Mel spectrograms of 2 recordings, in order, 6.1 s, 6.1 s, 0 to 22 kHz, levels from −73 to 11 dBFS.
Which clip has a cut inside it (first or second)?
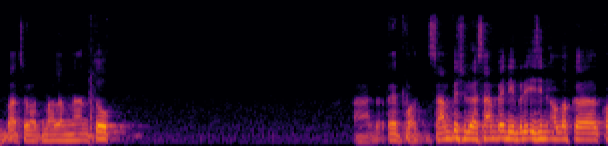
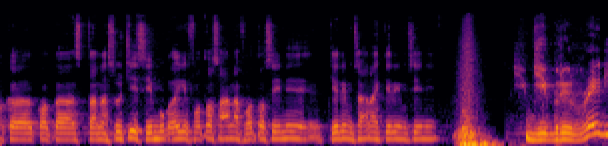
second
